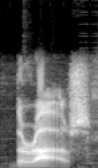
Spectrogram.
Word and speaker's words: barrage: Is it parrot? What does a dictionary say? So I guess it is barrage.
